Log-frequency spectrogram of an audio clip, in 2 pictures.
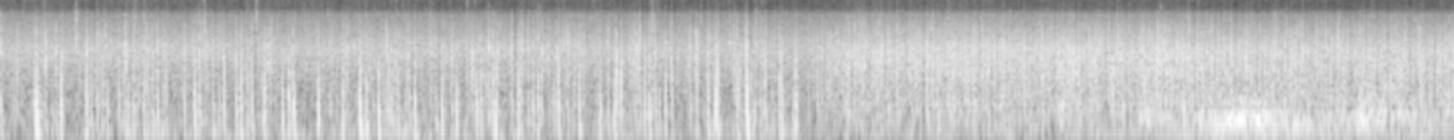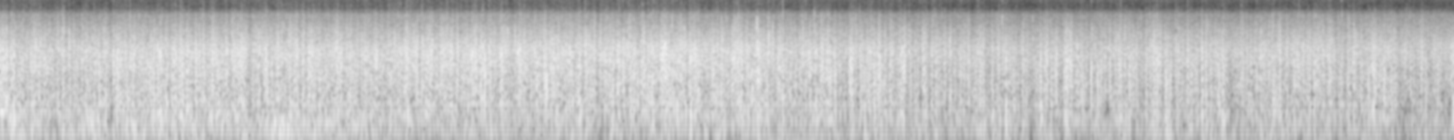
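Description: Rain falling steadily, a dense hiss. For about the first eight seconds many sharp, close drop hits sound through it, then it settles into an even hiss.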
